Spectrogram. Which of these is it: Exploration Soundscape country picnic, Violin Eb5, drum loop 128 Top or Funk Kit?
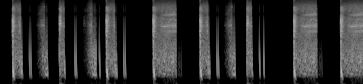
drum loop 128 Top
